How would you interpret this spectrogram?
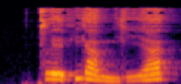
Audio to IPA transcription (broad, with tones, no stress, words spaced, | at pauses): kle˦˥ʔja˨˩mji˦˥a̯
